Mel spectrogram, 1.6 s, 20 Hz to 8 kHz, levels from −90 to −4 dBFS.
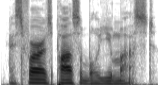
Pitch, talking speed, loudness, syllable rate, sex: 100 Hz, 225 wpm, -18 LUFS, 5.7 syllables/s, male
